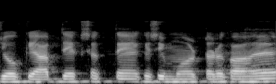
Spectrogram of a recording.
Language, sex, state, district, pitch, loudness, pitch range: Hindi, male, Chandigarh, Chandigarh, 125 Hz, -16 LUFS, 125-130 Hz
